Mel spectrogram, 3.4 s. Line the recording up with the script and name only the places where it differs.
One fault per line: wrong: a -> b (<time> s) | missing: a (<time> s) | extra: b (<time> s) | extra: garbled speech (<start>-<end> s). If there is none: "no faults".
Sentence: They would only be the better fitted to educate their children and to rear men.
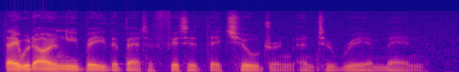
missing: to educate (1.6 s)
